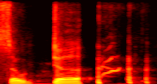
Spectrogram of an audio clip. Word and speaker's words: soda: me some soda like there's no r at the end of that word sir it's so duh i'm gonna emphasize the duh because you're saying it wrong and jay jay texted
